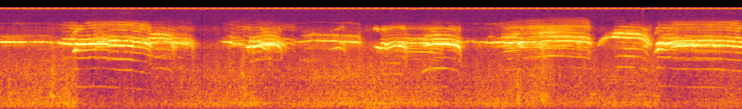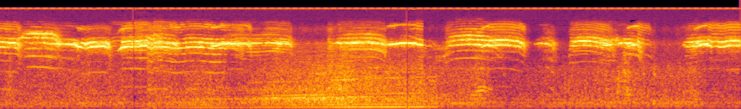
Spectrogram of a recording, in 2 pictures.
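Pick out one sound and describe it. A sea otter squeals in high-pitched bursts.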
